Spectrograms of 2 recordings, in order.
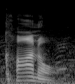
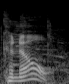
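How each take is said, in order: First: The first syllable sounds like 'con'. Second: The first syllable does not sound like 'con'. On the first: The speaker calls it right. "Like a con man and an O" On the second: The speaker calls it wrong. "I'll get it right eventually"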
